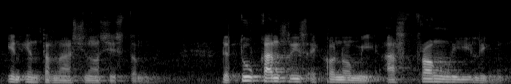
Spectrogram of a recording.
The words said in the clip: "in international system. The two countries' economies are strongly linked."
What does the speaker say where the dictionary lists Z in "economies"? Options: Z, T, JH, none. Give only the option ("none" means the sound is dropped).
none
